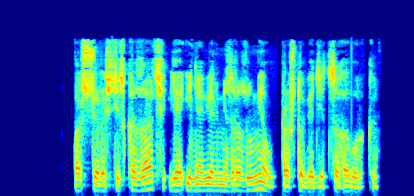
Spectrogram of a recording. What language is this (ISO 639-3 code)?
bel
